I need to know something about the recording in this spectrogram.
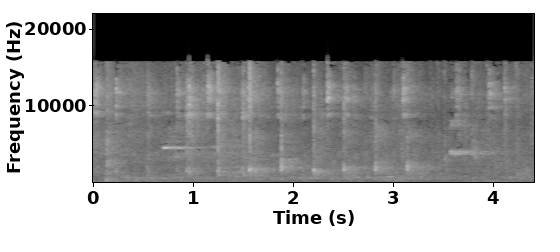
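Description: Table tennis rally: the ball clicking off the bats and pinging off the table, about a half-dozen hits roughly a third of a second apart, stopping after about three seconds, over the chatter of a busy hall.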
